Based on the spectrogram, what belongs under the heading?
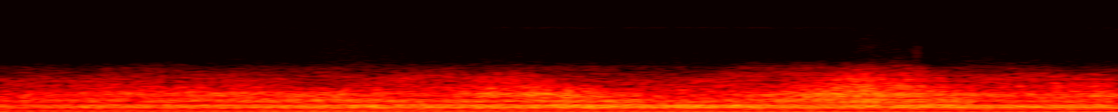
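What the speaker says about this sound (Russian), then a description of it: "Вертолет. Там обычно пролетает." A helicopter flies over a rural hunting area, producing a steady mechanical drone with a throbbing rotor tone. The sound stays distant and swells slightly as it passes.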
